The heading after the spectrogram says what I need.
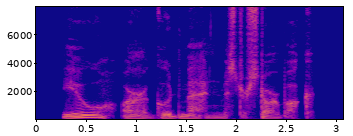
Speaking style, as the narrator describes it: he said quietly to the mate

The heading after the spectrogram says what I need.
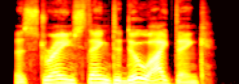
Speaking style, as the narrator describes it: said Stubb

